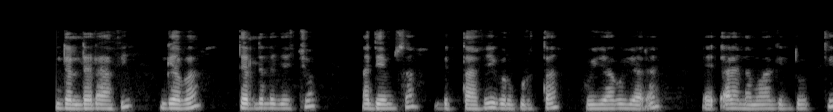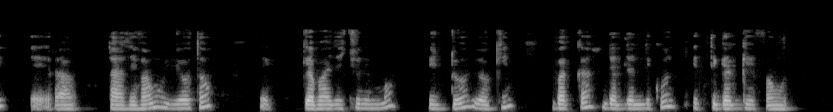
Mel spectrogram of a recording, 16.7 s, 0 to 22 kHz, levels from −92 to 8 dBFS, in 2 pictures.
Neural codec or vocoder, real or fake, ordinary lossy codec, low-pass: none; real; AAC, 48 kbps; 7.2 kHz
